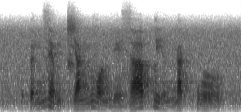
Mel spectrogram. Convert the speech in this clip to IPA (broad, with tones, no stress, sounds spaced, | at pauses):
ʔ ə̰˧˥ n z ɛ˨˩ m t͡ɕ a˨˦ ŋ v ɔ˨˩ n e˨˩ z aː˦˥ p̚ l i˨˩ ə̯ ŋ a˦˥ k̚ h w o˨˩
